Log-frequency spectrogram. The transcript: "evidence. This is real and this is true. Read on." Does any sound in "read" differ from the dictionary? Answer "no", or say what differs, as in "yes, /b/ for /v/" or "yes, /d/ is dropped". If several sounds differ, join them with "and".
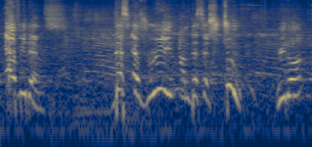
yes, /w/ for /ɹ/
